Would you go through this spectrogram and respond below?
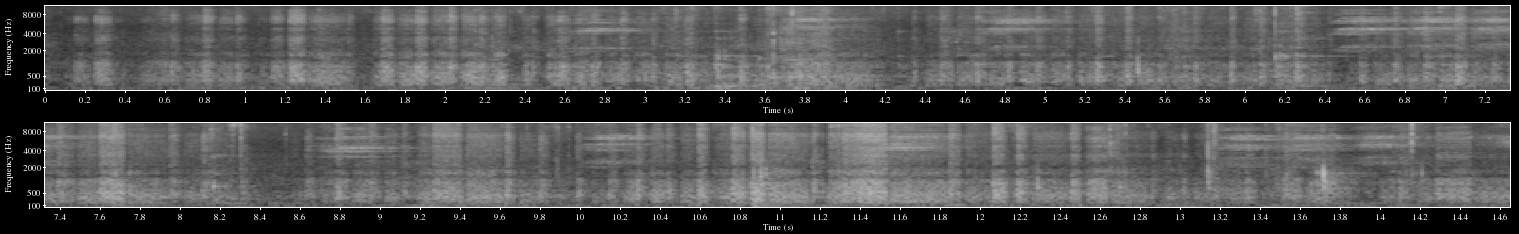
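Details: An irritated hedgehog at a wildlife rescue centre, being rehabilitated to regain weight before release, huffs and snuffles in rapid, noisy bursts, agitated by other hedgehogs in the room.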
